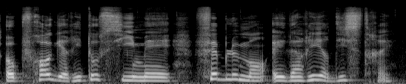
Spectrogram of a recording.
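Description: A woman reads a dark tale aloud as an audiobook narrator. Her voice sits on the lower side, and she tells it in an even, dramatic manner. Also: slow. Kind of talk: scripted story narration.

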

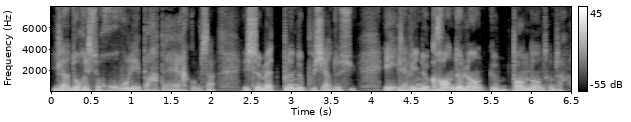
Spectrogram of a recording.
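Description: A man improvising a bedtime story for a child at home, playful and animated with small hesitations. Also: mid-range voice, normal speed, dry recording, clean studio sound. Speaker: parent telling a bedtime story.

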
